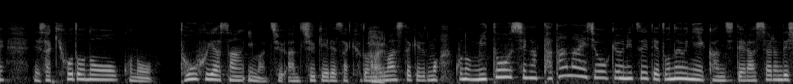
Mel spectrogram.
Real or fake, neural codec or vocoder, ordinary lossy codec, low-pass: real; none; none; 7.2 kHz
